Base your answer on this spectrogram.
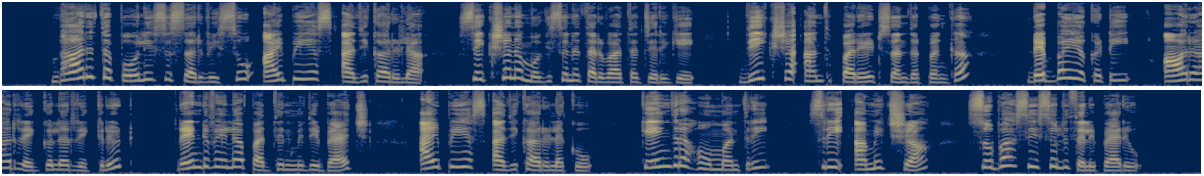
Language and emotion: Telugu, neutral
